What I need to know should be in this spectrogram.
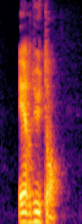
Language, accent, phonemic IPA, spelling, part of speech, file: French, France, /ɛʁ dy tɑ̃/, air du temps, noun, LL-Q150 (fra)-air du temps.wav
- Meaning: air du temps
